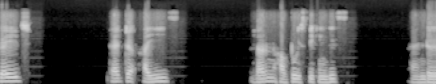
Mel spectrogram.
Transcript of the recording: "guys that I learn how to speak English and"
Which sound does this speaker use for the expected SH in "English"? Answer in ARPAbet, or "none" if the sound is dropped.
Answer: S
